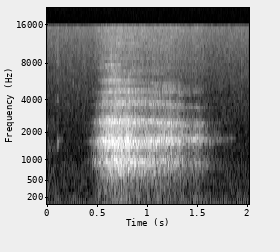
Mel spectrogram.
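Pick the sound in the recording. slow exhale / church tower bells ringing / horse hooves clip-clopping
slow exhale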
